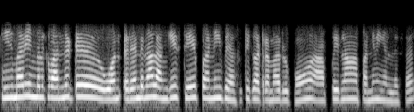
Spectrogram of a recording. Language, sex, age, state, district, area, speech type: Tamil, female, 30-45, Tamil Nadu, Pudukkottai, rural, conversation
